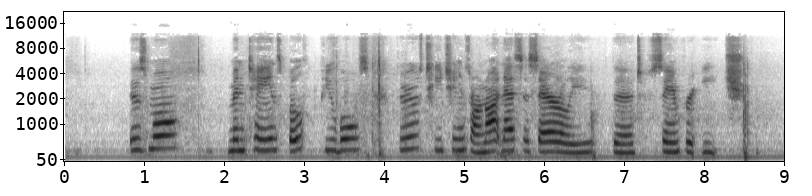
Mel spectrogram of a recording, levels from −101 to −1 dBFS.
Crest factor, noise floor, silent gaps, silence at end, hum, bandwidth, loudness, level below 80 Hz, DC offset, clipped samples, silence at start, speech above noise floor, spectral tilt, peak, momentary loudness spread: 18 dB; -51 dBFS; none; 0.3 s; none; 12 kHz; -20 LUFS; -58 dBFS; under 0.1%; under 0.1%; 0.15 s; 32 dB; -3.5 dB/octave; -2 dBFS; 13 LU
